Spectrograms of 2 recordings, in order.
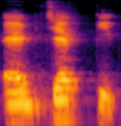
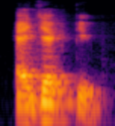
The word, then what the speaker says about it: adjective: हालांकि पढ़ा ये जाता है एडजेक्टिव, क्योंकि इसमें डी है, इसको एडजेक्टिव ऐसे पढ़ा जाता है, पर रियल में इसका जो प्रोनाउंसिएशन है वो है एडजेक्टिव।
